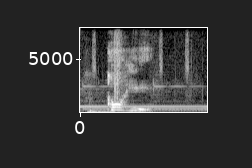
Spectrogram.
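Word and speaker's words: コーヒー: They pronounce coffee as kohi with an H.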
